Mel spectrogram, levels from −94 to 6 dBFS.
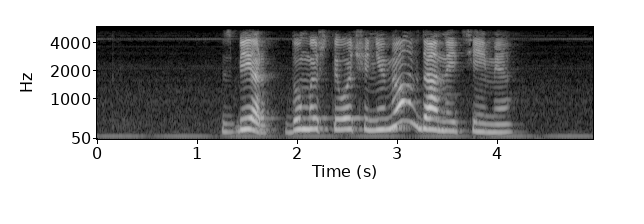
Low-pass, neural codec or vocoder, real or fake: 5.4 kHz; none; real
